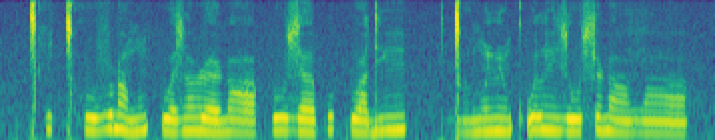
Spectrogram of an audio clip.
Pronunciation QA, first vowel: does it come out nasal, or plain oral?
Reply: oral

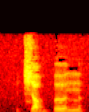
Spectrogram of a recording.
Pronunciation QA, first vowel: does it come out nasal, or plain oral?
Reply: oral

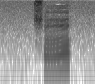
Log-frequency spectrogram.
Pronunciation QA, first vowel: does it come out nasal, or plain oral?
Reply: nasal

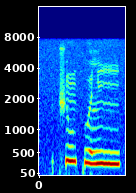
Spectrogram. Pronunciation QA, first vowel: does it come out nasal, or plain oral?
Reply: nasal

